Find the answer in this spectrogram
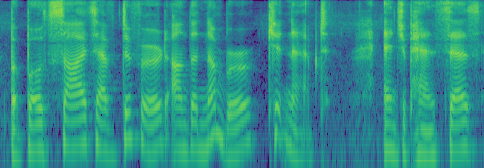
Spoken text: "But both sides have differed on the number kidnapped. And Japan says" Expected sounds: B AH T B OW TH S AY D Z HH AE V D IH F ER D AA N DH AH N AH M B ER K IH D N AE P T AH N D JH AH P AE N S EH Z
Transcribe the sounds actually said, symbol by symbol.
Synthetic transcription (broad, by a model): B AH T B OW TH S AY D Z HH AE V D IH F ER D N DH AH N AH M B ER K IH D N AE P T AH N JH AH P AE N S EH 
